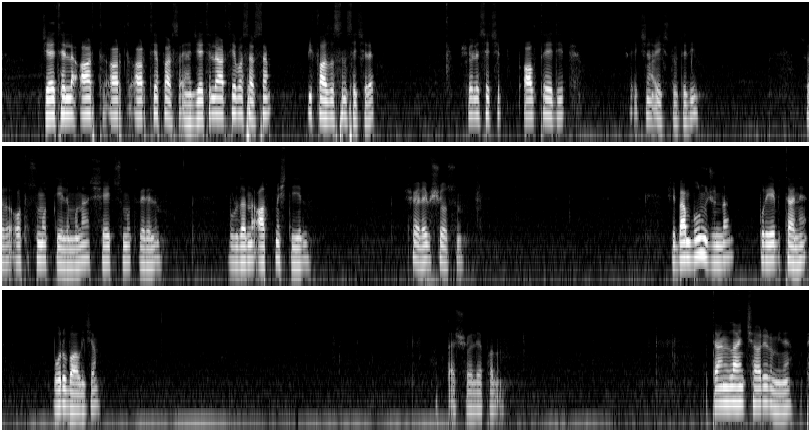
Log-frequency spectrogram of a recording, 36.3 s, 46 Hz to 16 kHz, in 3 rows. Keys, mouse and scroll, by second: 1.0 ctrl+KP_Add, 1.4 ctrl+KP_Add, 1.8 ctrl+KP_Add, 3.1 ctrl+KP_Add, 4.7 ctrl+KP_Add, 7.1 scroll up 1, 8.0 alt+e, 9.3 Tab, 9.8 alt+z, 10.1 scroll down 2, 10.2 middle click, 11.1 scroll up 1, 11.4-11.8 scroll down 2, 12.2-13.7 drag, 13.7-15.9 right drag, 15.9 click, 16.6 middle click, 17.1 scroll down 2, 17.3 middle click, 18.1 KP_1, 18.7 click, 19.8-21.6 shift+middle drag, 21.6-21.9 scroll down 2, 22.5 middle click, 23.4 scroll down 3, 23.5-24.9 middle drag, 24.9 scroll down 1, 24.9-27.5 middle drag, 27.5 click, 27.6 middle click, 28.3 scroll up 1, 28.6 click, 28.9 middle click, 29.2 Tab, 29.4 scroll up 1, 29.4 3, 29.8 click, 30.0 scroll up 3, 30.3 e, 30.9 s, 31.6 middle click, 31.8 Tab, 32.3 scroll down 1, 32.6 click, 32.7-33.7 middle drag, 33.7 scroll up 1, 36.2 shift+a.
